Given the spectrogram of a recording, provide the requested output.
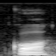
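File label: "guo", Mandarin Chinese, neutral tone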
